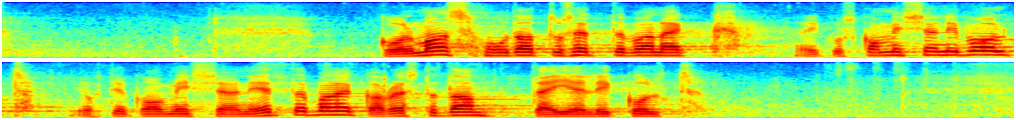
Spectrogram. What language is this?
Estonian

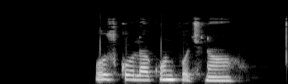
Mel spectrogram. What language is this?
Pahari-Potwari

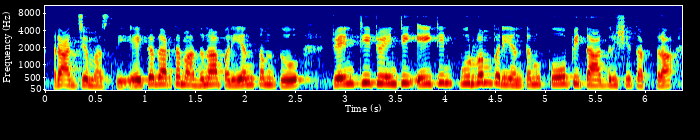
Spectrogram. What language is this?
Sanskrit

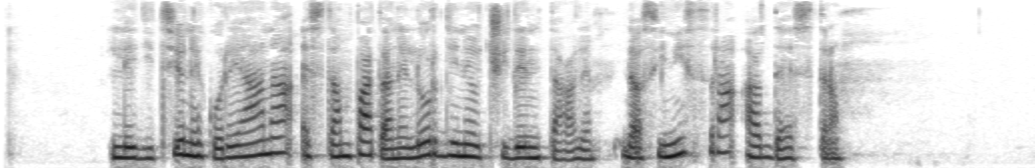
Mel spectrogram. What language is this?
Italian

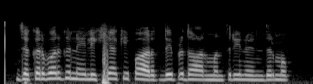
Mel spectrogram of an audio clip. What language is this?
Punjabi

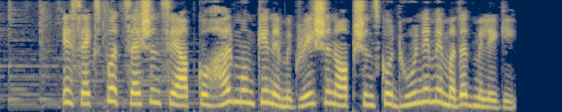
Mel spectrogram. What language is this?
Hindi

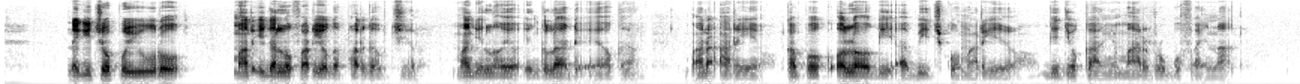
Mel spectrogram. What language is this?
Luo (Kenya and Tanzania)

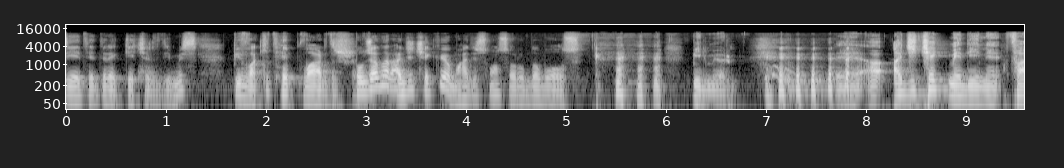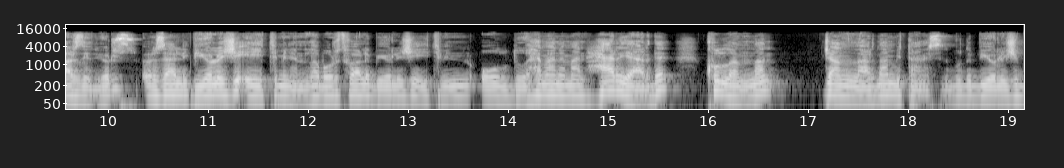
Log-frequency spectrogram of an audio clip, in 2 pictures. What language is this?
Turkish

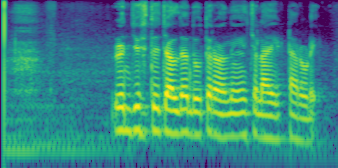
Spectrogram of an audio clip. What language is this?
Punjabi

